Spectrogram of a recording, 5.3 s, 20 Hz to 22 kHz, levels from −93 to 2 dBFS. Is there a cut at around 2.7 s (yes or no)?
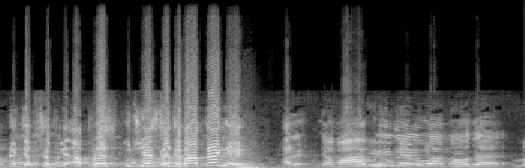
yes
